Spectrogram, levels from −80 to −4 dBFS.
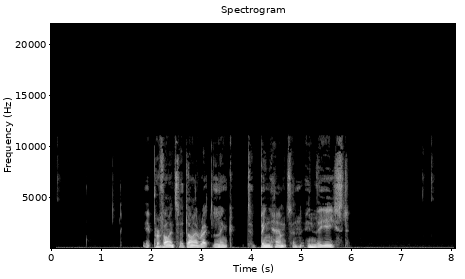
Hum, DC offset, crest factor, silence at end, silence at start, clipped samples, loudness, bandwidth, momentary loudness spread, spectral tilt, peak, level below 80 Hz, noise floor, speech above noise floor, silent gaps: none; under 0.1%; 18 dB; 2.05 s; 1.85 s; under 0.1%; -19 LUFS; 11.5 kHz; 18 LU; -6.5 dB/octave; -2 dBFS; -38 dBFS; -53 dBFS; 35 dB; none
